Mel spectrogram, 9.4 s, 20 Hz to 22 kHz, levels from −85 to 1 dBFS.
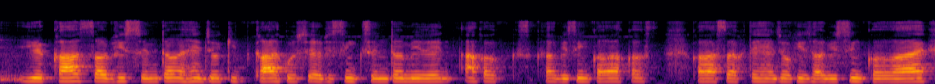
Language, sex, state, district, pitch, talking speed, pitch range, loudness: Maithili, male, Bihar, Supaul, 160 Hz, 110 wpm, 155-165 Hz, -24 LUFS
